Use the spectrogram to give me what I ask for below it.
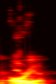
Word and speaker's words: Aurea: the the website so is it pronounced aurea are you yeah oreo and so that's latin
